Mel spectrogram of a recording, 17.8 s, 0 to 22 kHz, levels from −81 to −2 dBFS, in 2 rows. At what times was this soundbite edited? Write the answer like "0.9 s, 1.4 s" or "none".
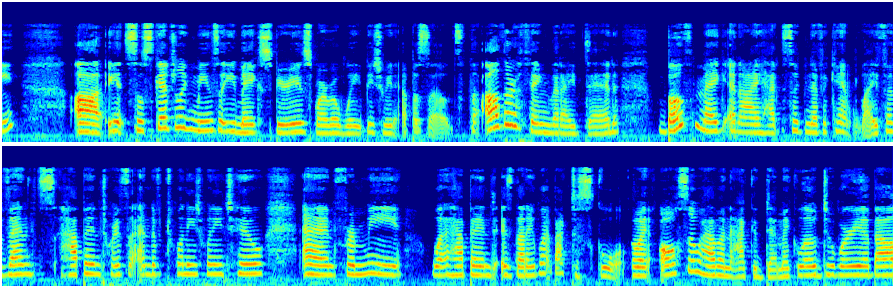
7.8 s, 15.2 s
